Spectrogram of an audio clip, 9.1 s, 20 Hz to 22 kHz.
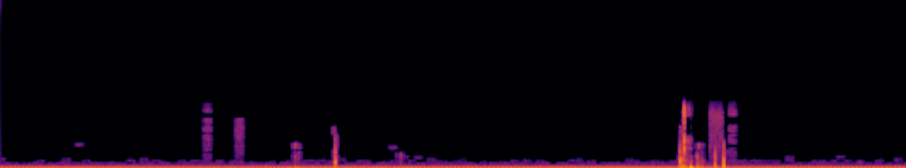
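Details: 2009 Ford Focus, 2.0L 4-cylinder, automatic, about 45,000 miles, idling with a low, uneven throb, occasional clicks and no steady beat; rough idle, cause not yet known.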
